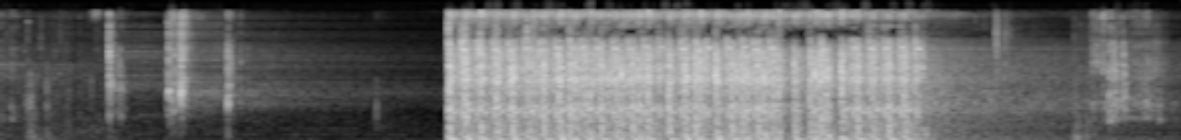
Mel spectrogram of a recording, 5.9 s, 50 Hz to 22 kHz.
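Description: Sustained full-auto burst of 5.56x45 rifle fire in the Contractors Showdown game, loud and close, running about two and a half seconds after a few scattered quieter clicks and shots.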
